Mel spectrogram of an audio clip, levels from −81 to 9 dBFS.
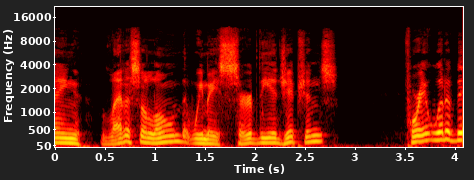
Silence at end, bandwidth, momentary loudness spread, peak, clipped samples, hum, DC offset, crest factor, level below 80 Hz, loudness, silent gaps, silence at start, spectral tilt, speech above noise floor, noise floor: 0 s; 12.5 kHz; 8 LU; -6 dBFS; under 0.1%; none; under 0.1%; 16 dB; -50 dBFS; -23 LUFS; none; 0 s; -5.5 dB/octave; 40 dB; -62 dBFS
